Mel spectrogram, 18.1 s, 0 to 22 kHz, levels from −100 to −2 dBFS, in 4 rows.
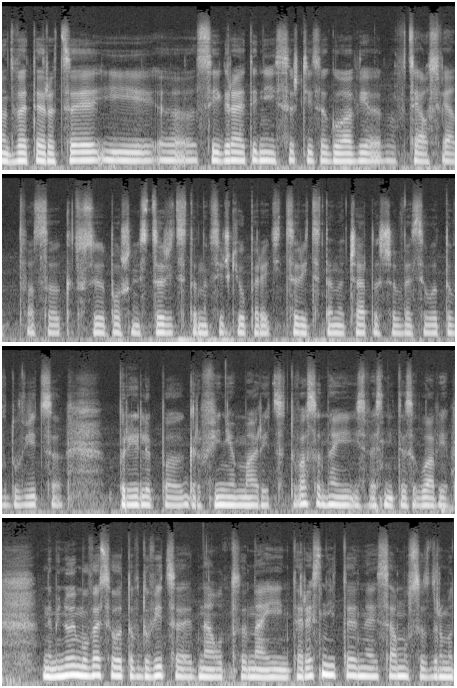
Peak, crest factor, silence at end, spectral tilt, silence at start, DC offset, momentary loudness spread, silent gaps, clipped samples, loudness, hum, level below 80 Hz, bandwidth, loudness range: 0 dBFS; 14 dB; 0 s; -5.5 dB/octave; 0 s; under 0.1%; 9 LU; none; under 0.1%; -15 LUFS; none; -34 dBFS; 15 kHz; 6 LU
